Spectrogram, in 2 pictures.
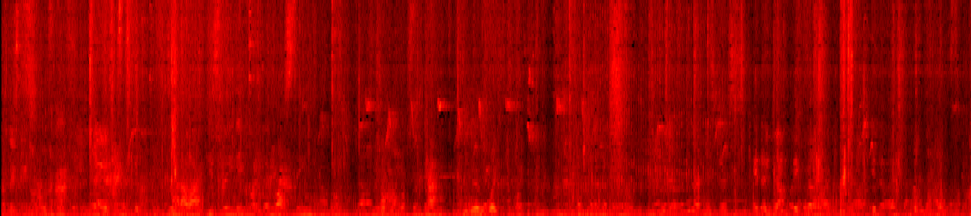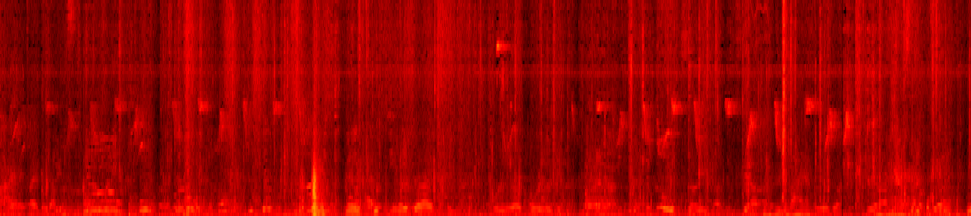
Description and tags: Tourists walking through garden with gravel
